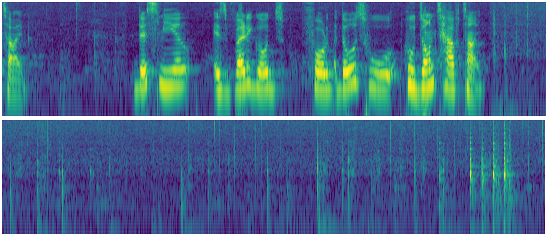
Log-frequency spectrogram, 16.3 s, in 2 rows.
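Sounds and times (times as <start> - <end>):
speech: 0.0 - 0.5, 2.0 - 7.3
onion frying in a pan until golden: 0.0 - 3.6, 7.3 - 16.3.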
